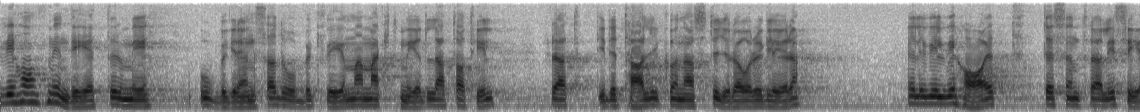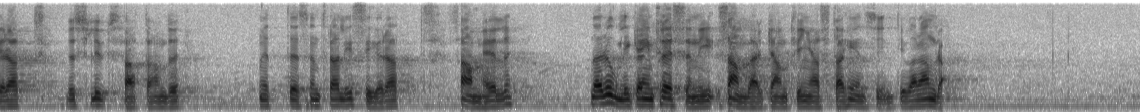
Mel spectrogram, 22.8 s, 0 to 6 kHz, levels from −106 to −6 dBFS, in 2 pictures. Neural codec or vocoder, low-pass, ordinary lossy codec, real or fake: none; 5.4 kHz; none; real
